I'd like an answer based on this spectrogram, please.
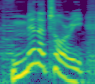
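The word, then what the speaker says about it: minatory: the day is mandatory minotaury it's spelled m-i-n-a-t-o-r-y minotaury it's an adjective which means menacing or threatening despite the similar song minotaury isn't related to the name of the minotaur a human bull hybrid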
